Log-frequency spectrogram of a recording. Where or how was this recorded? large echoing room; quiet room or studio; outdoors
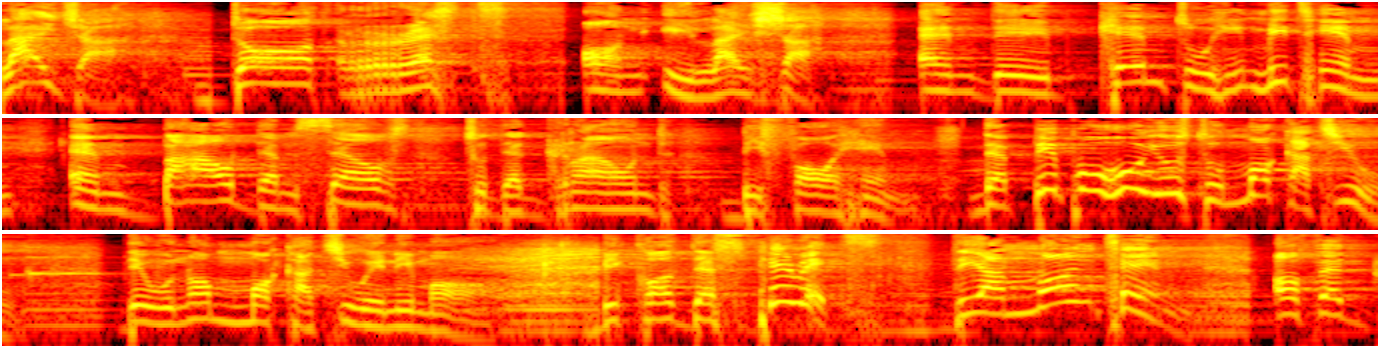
large echoing room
